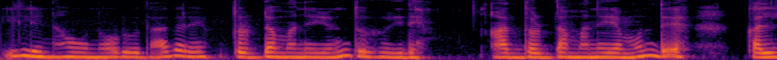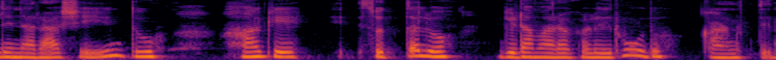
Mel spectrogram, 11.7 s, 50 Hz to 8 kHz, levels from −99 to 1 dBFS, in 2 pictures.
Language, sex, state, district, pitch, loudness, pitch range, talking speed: Kannada, female, Karnataka, Bellary, 220 Hz, -36 LUFS, 210-240 Hz, 35 wpm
